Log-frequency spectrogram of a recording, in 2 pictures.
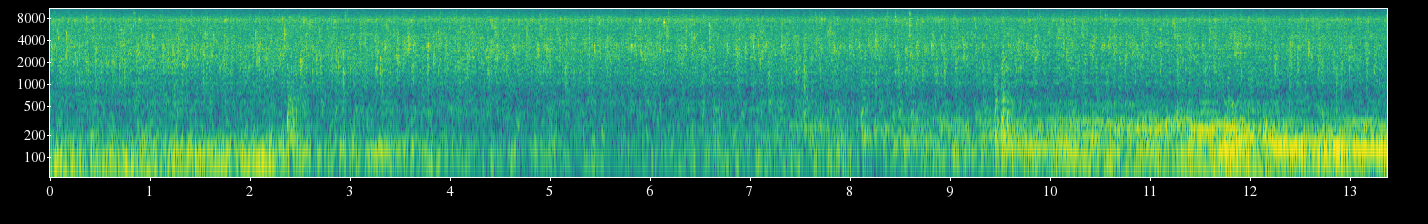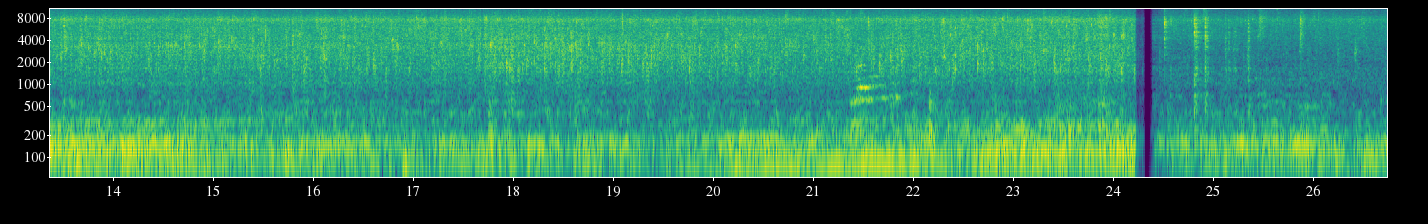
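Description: Breaded shrimp frying in hot oil in a frying pan: a steady sizzle. About 24 seconds in, the sound cuts out for a moment and comes back quieter.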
